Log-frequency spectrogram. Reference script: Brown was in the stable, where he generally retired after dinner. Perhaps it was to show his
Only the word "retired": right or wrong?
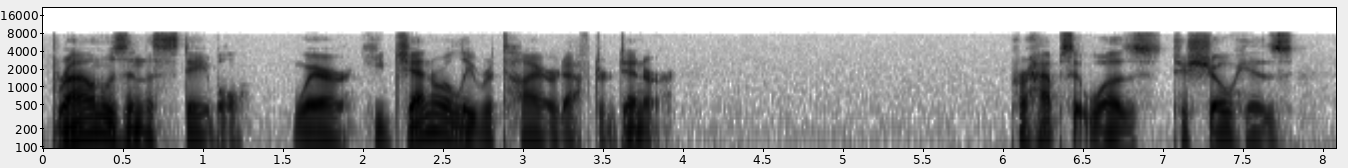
right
